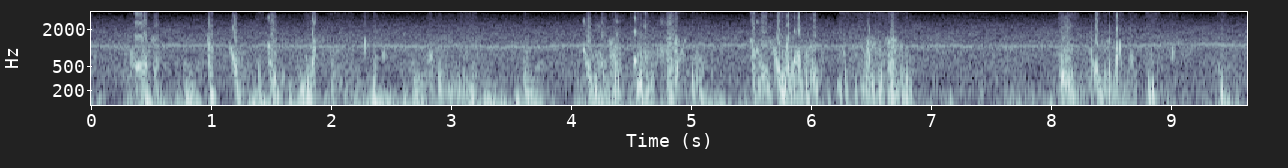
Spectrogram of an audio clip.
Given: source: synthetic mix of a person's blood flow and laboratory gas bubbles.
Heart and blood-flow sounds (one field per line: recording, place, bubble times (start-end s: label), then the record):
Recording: Doppler ultrasound of blood flow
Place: precordium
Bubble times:
0.31-0.58 s: bubbles
0.96-1.07 s: bubbles
1.14-1.29 s: bubbles
1.36-1.62 s: bubbles
1.77-1.91 s: bubbles
1.98-2.19 s: bubbles
2.25-2.47 s: bubbles
2.78-3.23 s: bubbles
3.60-3.65 s: bubbles
4.08-4.46 s: bubbles
4.50-4.96 s: bubbles
4.99-5.14 s: bubbles
5.49-6.11 s: bubbles
6.22-6.86 s: bubbles
8.03-8.73 s: bubbles
8.79-8.91 s: bubbles
8.97-9.05 s: bubbles
9.38-9.47 s: bubbles
From the record:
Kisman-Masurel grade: 233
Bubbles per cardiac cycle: several, 3 to 8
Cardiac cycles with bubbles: 50 to 99%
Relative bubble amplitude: loud (0.450 to 0.775)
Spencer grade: 3 (all of the cardiac periods contain showers or single bubble signals, but not dominating or overriding the cardiac motion signals)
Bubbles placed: anywhere in the cardiac cycle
